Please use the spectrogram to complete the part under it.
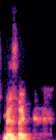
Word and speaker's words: Smithwick: And you, if you're looking it up, like to buy the book, it's Smithwick, but I guess you don't pronounce the W as Smithick.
